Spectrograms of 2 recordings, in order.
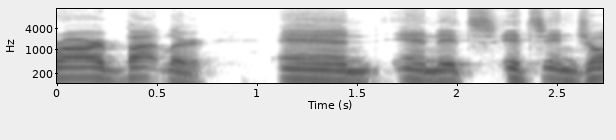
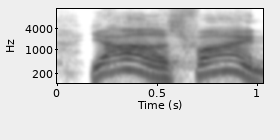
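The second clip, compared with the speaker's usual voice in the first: put-on Scottish accent, loud, high, laid-back; 6 semitones higher, 6 dB louder than usual. Imagining phoning Gerard Butler and his reply: Gerard Butler Scottish accent.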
